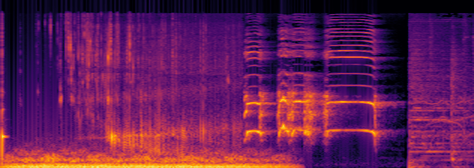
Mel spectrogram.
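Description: A loud low rumble for about four seconds, then a rooster crowing: a few short notes ending in one long held note.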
